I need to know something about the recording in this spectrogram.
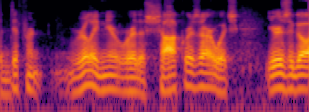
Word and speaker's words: chakra: really near where the chakras are which years ago i had no idea what a shocker is or chakra i guess is the correct pronunciation but we place that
